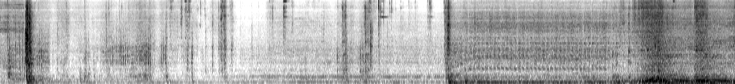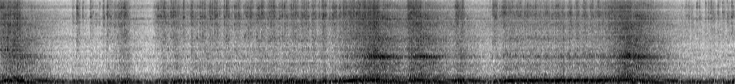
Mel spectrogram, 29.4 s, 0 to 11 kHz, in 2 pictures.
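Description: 1972 De Tomaso Pantera's Ford 351 Cleveland V8 cold-starting, heard from inside the cabin: a few light clicks, then about nine seconds in the engine catches and runs loudly. The revs rise and fall several times.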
